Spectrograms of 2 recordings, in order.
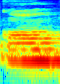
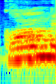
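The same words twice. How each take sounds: First: No b sound is heard after the m. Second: A b sound is heard after the m. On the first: The speaker calls it right. "कॉम पढ़ेंगे" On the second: The speaker calls it wrong. "कॉम नहीं पढ़ेंगे"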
